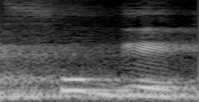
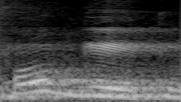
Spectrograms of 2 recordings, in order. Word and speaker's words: foguete: Não é foguete, é foguete, viu, pessoal?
